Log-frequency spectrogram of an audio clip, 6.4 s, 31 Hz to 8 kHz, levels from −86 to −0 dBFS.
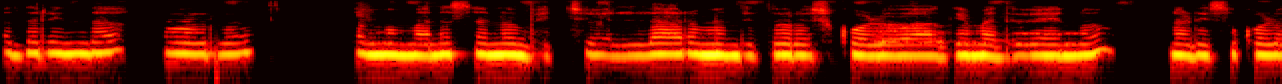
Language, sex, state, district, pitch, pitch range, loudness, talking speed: Kannada, female, Karnataka, Bijapur, 220 Hz, 210-225 Hz, -32 LUFS, 105 wpm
